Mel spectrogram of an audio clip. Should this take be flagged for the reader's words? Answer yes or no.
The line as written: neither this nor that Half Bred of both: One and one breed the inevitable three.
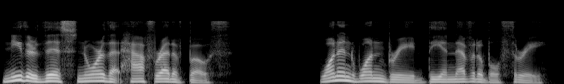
no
